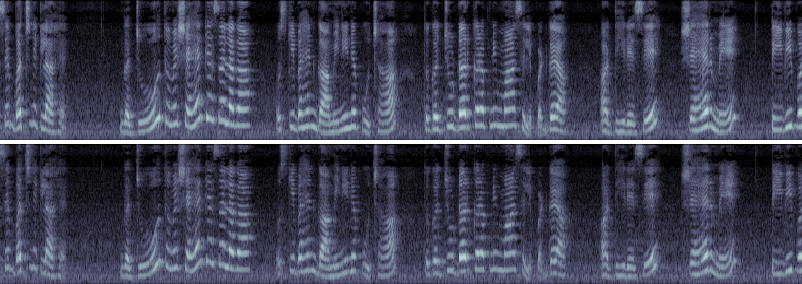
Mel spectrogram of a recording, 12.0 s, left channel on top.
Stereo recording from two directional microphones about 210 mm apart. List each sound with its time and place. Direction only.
0.0 s a woman's voice: 55° left (ahead or behind)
